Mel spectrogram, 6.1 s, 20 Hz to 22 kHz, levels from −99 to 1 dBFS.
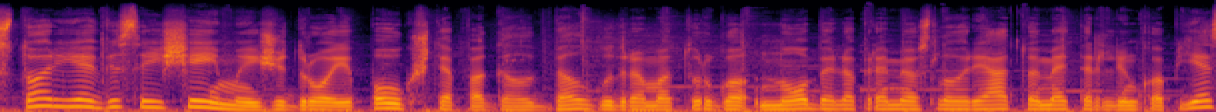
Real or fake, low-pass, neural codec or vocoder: real; 19.8 kHz; none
